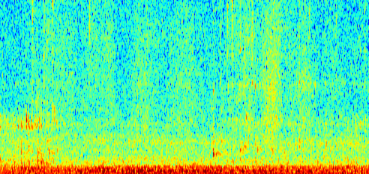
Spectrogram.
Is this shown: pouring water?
yes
